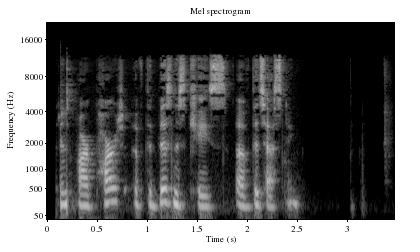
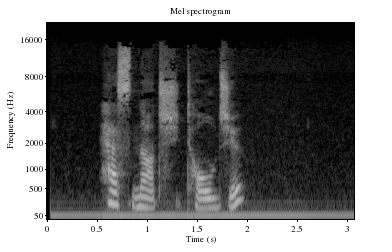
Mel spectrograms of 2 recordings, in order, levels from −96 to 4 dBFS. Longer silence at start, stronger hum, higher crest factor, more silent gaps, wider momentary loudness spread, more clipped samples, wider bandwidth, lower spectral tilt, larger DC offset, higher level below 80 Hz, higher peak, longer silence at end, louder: about the same, 0.15 s vs 0.05 s; neither; about the same, 20 dB vs 20 dB; neither; second, 7 LU vs 25 LU; neither; second, 12.5 kHz vs 16 kHz; about the same, -2 dB/octave vs -2.5 dB/octave; neither; second, -66 dBFS vs -44 dBFS; first, -6 dBFS vs -10 dBFS; first, 0.95 s vs 0 s; about the same, -25 LUFS vs -26 LUFS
